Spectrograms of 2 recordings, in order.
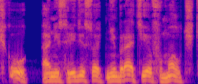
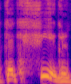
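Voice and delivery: ordinary delivery, nothing marked

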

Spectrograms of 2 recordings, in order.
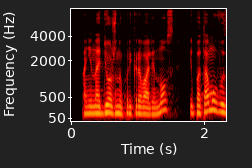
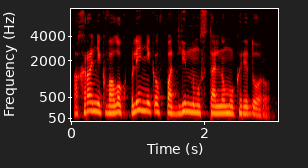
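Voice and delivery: plain reading voice

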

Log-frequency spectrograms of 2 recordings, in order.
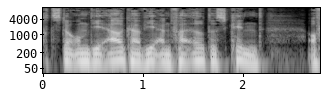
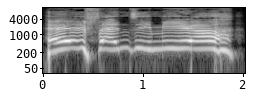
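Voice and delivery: high, loud shriek; calling for help; 6 dB louder, much slower than usual. Acted. Woman calling up the stairs, shrill cry for help. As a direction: scream for help from downstairs.

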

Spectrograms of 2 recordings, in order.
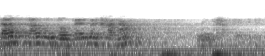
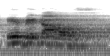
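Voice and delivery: calling out; 3 semitones lower, 7 dB louder, slower than usual. Acted. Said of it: "ماں نے آواز دی".

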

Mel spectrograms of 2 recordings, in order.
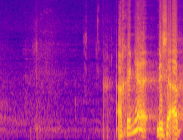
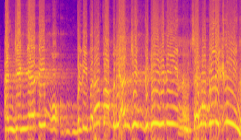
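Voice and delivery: feigned eagerness. Acted. Second con man pretends eagerness.

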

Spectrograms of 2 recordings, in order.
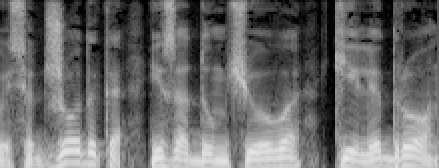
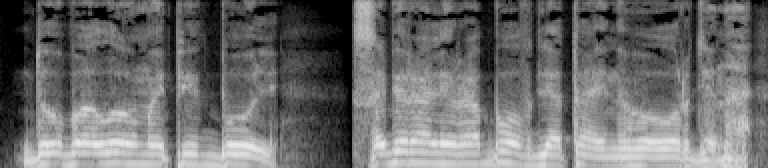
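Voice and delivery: hoarse croak; 6 semitones higher than usual. A narrator's reading. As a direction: croak it out with effort. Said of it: "прохрипел до этого молчавший Кровосток". (хрипло, медленно)

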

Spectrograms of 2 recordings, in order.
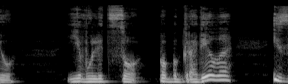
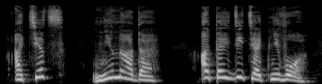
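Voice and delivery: much higher, rising alarmed cry; sudden shout; 10 semitones higher than usual. A narrator's reading. Yana shouts at the fake doctor to stop. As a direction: scream to stop him in panic. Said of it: "вдруг закричала Цветкова".

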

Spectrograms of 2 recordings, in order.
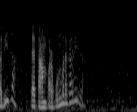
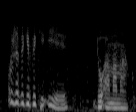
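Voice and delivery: usual speaking voice

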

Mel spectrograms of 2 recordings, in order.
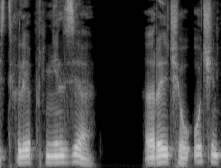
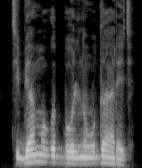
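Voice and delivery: plain reading voice

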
